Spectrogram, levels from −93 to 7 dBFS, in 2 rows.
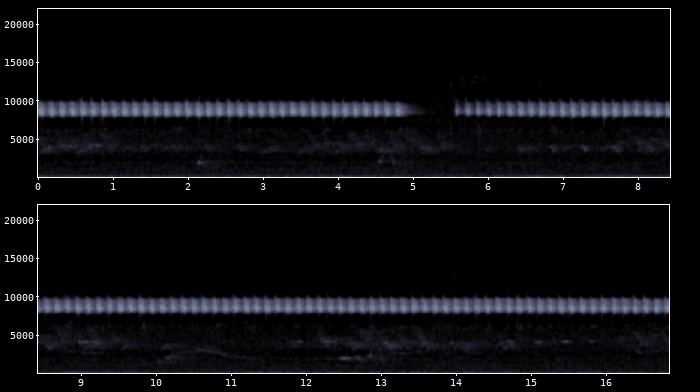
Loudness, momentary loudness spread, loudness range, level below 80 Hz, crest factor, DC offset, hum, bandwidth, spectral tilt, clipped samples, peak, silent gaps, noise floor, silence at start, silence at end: -37 LUFS; 3 LU; 3 LU; -66 dBFS; 16 dB; under 0.1%; none; 11 kHz; 2.5 dB/octave; under 0.1%; -24 dBFS; none; -67 dBFS; 0 s; 0 s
